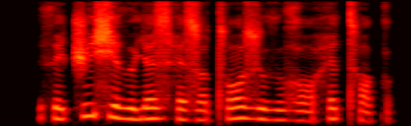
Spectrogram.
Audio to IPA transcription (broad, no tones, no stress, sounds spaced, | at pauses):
θ e t͡ʃ ɯ ɕ ɛ ð ɯ j ɛ z h ɛ z ɔ tʰ ɔ z u ð u ɣ ɔ h ɛ tʰ ɒ k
